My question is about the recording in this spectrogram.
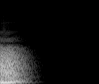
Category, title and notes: Sound effects > Human sounds and actions
Footstep Gravel Running-04
Shoes on gravel, running. Lo-fi. Foley emulation using wavetable synthesis.
footstep, gravel, jog, jogging, lofi, run, running, steps, synth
